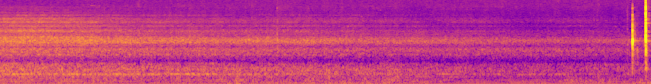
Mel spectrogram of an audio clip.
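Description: Train noise at the station, a steady rumble with a held hum that slowly fades away. Just before the end come two sharp clicks, and then the sound cuts off.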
